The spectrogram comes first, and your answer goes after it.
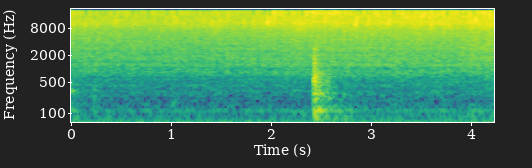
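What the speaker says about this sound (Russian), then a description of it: "Теперь отправляю колбасу." Sausage frying in a hot pan for a French-style vegetable omelette: a steady, close, crackling sizzle throughout, with one brief sharp clatter partway through.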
